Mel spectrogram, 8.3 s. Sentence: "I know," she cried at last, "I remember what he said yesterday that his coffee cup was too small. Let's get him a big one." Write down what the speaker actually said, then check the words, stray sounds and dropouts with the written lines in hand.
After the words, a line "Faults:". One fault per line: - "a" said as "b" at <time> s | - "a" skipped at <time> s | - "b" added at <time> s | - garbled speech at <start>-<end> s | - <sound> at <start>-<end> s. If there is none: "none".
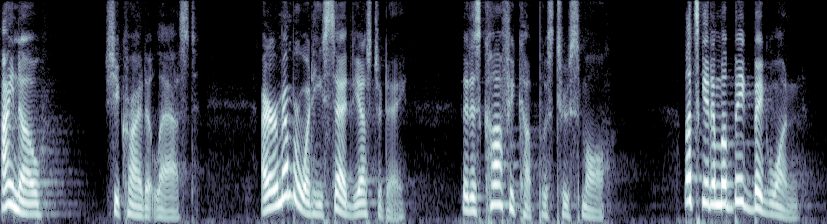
"I know," she cried at last, "I remember what he said yesterday that his coffee cup was too small. Let's get him a big big one."
Faults:
- "big" added at 7.5 s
